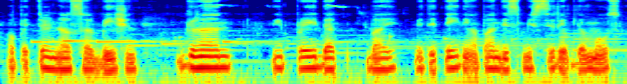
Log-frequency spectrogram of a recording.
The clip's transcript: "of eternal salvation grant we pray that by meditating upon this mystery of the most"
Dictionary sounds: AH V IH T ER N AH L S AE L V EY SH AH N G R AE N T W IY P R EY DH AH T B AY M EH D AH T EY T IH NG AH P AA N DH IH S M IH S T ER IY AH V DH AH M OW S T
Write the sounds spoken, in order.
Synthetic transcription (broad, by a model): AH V IH T ER N AH L S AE L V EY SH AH N G R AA N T W IY P R EY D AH T B AY M EH D AH T EY T IH NG AH P AA N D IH S M IH S T ER IY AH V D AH M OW S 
